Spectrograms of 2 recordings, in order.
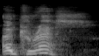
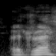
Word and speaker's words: address: And the meaning of the word can change with how the syllable is stressed. For example, that would be address. Well, you can address somebody, talk to them, address somebody in that way, or address. The address of somebody, the place of residence.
